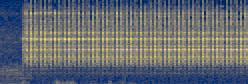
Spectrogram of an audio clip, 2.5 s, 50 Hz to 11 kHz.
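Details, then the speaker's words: John Deere 310G backhoe with newly installed electric fuel pump, key on: rapid, even, high-pitched clicking, the pump priming normally. "now you should hear this clicking and it should sound like this"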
